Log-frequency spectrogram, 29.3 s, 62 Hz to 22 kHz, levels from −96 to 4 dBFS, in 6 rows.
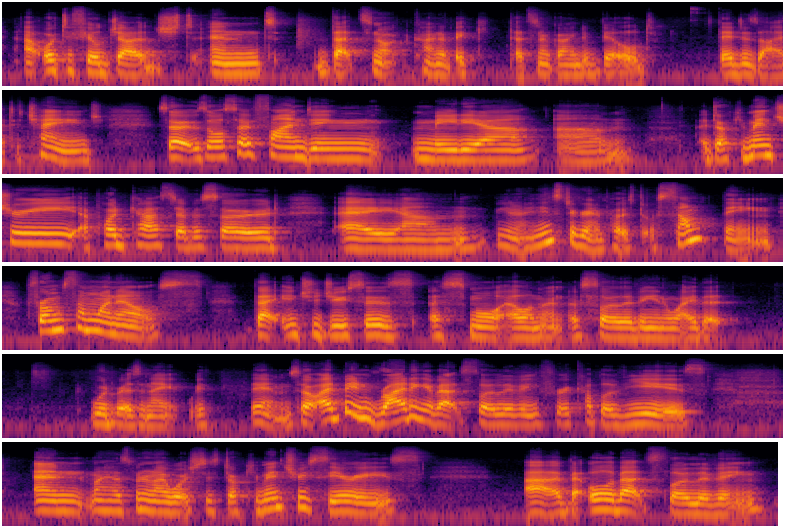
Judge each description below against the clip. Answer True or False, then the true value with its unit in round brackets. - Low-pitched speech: False (175 Hz)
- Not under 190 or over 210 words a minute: False (175 wpm)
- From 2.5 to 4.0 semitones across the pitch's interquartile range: True (3.7 semitones)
